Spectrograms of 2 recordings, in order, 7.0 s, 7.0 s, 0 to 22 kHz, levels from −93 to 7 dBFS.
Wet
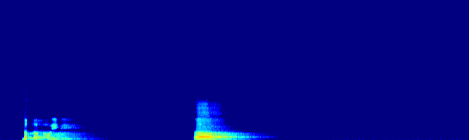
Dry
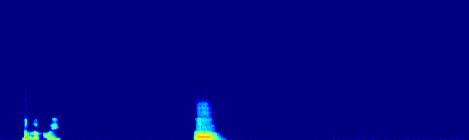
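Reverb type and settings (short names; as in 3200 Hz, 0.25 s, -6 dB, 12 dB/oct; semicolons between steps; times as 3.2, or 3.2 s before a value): plate-style reverb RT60 0.88 s, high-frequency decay 0.5×, pre-delay 0.12 s, DRR 10 dB; gain -3 dB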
